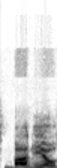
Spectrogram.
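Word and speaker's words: Baguio: we went to one of our favorite places bagio city bagio right is that how you pronounced it bagio bagio that was really a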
